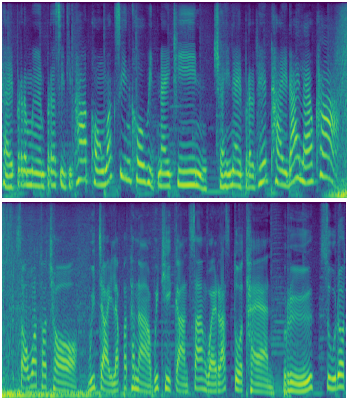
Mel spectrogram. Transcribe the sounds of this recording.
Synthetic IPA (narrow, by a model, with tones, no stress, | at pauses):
t͡ɕʰa˩˦jpɾa˧mɤː˧npɾa˧si˨˩t̪ʰːi˧pʰaː˥˩p̚kʰɔː˩˦ŋwa˦˥k̚siː˧nkʰoː˧wi˨˩t̪̚na˧jt̪ʰiː˧mt͡ɕʰa˦˥jna˧jpɾa˧t̪ʰeː˥˩t̪ʰːa˧jdaː˥˩jlɛː˦˥wkʰa˥˩sɔː˩˦wɔː˧t̪ʰɔː˧t͡ɕʰɔː˧wi˦˥t͡ɕa˧jlɛ˦˥pʰa˦˥t̪ʰːa˧naː˧wi˦˥t̪ʰiː˧kaː˧nsaː˥˩ŋwa˧jɾa˦˥st̪u˧ɐt̪ʰɛː˧nɾɯː˩˦suː˨˦doː˧˩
